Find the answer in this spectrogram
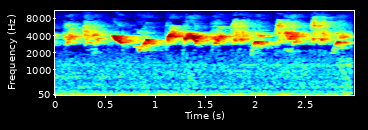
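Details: White-throated seedeater song meant for training young birds: rapid, high, sweet chirps and downslurred whistles in a continuous stream lasting the full three seconds.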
